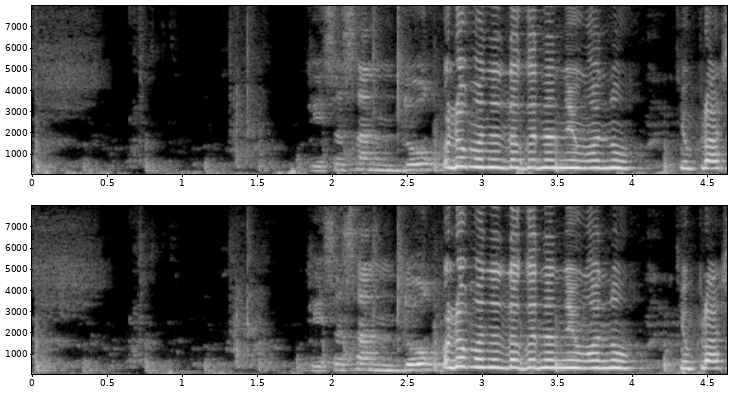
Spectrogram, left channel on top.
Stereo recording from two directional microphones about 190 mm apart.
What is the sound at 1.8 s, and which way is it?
Speech, 25° left (ahead or behind).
